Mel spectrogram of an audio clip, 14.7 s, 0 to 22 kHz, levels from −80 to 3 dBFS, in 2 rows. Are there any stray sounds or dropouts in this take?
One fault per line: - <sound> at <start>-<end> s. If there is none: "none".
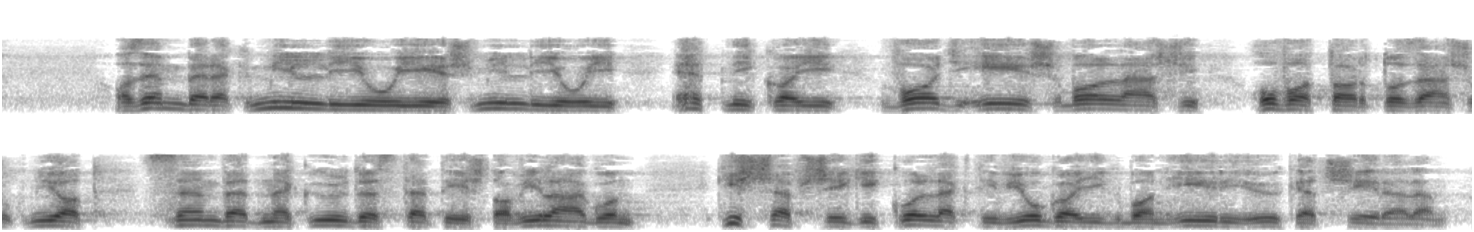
none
